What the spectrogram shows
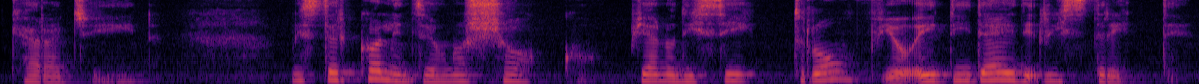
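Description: A woman voicing a frank, sharp-witted young woman, speaking low, hushed and breathy with pointed judgements. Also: a little slow. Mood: indignant.

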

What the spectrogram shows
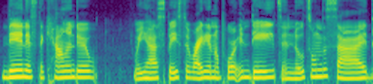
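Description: A woman's voice: medium pitch, fairly bright tone, clean tone, no room sound. A woman hosting her own podcast, talking in an earnest, chatty, motivational way about her schedule and her goals. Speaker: podcast host. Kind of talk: solo podcast monologue.

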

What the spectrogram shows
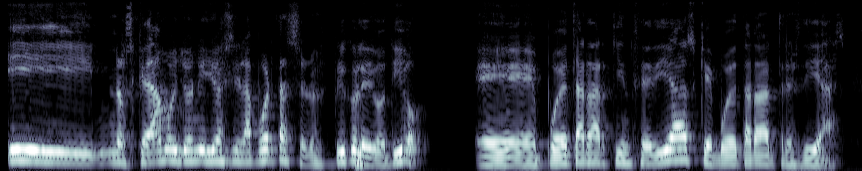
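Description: A man's voice: fairly high pitch, a little fast. A man telling a story in casual podcast chat, acting out the dialogue as he goes. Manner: animated storyteller, acts out dialogue. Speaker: podcast co-host.

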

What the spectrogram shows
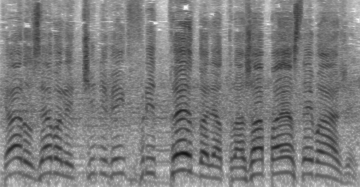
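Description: A man's voice: sits high, fast, faint music behind. A man commentating live on a car race as a motorsport commentator, emphatic and repeating names and phrases. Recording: loud engine and trackside ambience noise.

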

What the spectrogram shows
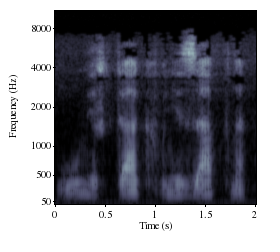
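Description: A man's voice: low voice, slow pace, creaky, breathy edge, dry recording, heavily acted. A man voicing a shaken male royal prosecutor who asks tense, startled questions. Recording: dull dry lo-fi recording.

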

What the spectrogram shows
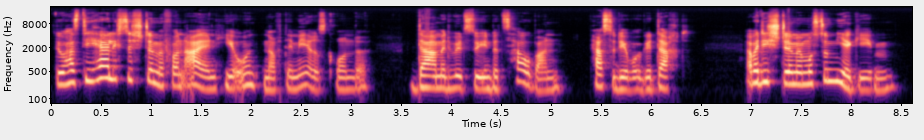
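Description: A woman voicing a cruel, scheming old sea witch in a storybook reading, loud and sneering. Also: mid-range voice, lively intonation, normal speed. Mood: menacing, sneering.

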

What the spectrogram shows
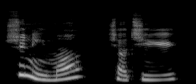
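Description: Woman doing a soft-spoken schoolteacher. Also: on the high side, lively intonation, slow, no room sound, clean studio sound. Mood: questioning. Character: patient female schoolteacher, gently questioning.

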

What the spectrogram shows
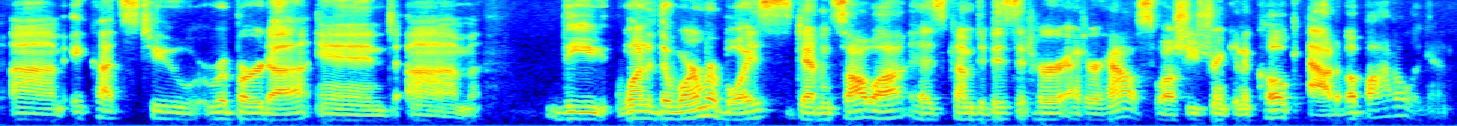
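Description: A man's voice: medium pitch, fairly bright tone. A man co-hosting a casual movie podcast, retelling scenes animatedly and laughing often. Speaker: podcast co-host. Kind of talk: casual chat recapping a movie.

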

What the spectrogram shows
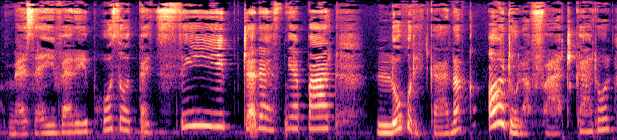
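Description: A woman reading a children's story aloud, expressive and often dropping to a breathy hush. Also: fairly high pitch.

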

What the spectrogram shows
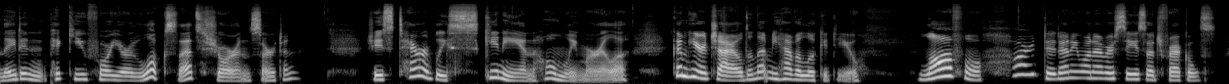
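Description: A woman's voice: medium pitch, very animated, moderate pace, gravelly, dry recording. A blunt, huffy old neighbor woman who judges everyone around her, as a woman acts her out. Her lines land dry and close to the mic in a radio play. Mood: scornful.

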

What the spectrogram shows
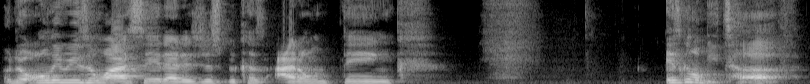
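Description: A man co-hosting a casual sports talk podcast, talking with rising excitement. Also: on the high side, normal speed, reverberant. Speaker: podcast co-host.

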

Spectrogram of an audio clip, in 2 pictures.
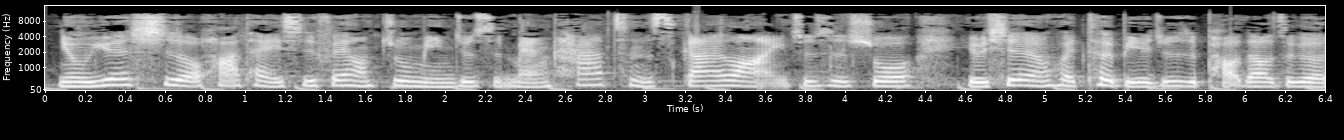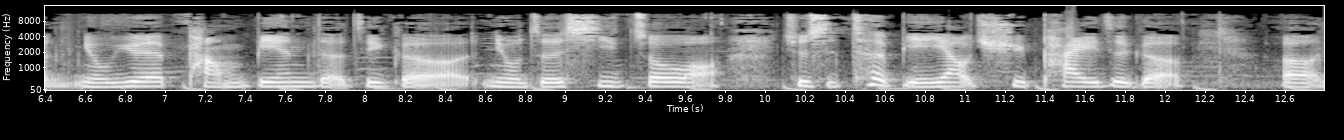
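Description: A woman's voice: on the low side, creaky. A woman from Taiwan with a Taiwanese Mandarin accent, hosting a podcast English lesson in a chatty, explaining way and spelling words out letter by letter. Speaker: English teacher and podcast host.

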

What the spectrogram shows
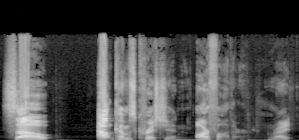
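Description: A male podcast co-host with a voice on the high side talks very slowly in a studio recording with no room sound. Chatting casually, he retells a wrestling segment, acting out the quotes and laughing often.

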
